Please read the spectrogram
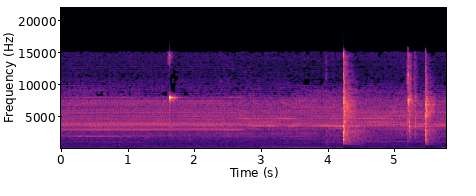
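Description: Steady electrical hum of the fastener insertion press standing powered on, with a sharp metallic click about four seconds in and two more close together about a second later as small steel tooling parts are handled on the worktable.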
